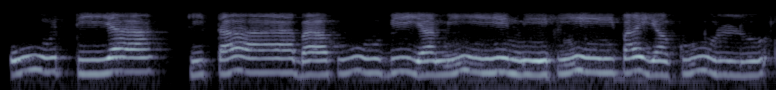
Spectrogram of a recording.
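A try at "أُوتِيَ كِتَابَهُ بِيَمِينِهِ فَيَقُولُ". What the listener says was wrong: U-nya panjang ya Bu ya. Utia Utiya kitabahu biyaminihi fayaqulu.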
